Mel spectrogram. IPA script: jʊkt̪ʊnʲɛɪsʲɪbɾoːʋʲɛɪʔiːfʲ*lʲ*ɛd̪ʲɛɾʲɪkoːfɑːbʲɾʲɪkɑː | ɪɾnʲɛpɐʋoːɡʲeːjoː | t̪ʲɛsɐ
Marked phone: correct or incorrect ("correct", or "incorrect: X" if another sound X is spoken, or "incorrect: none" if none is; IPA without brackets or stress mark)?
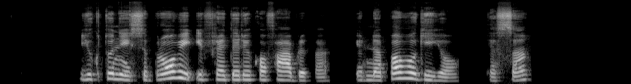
incorrect: ɾʲ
